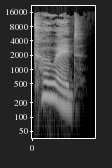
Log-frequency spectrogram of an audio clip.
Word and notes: coed: British English

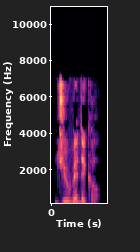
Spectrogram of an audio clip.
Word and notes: juridical: British English

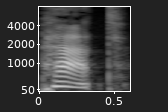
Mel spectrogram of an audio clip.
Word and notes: pat: American English

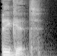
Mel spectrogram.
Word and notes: bigot: British English

